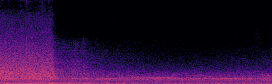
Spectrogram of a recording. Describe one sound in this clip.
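A large stadium crowd roars loudly, then suddenly drops to a low, steady murmur.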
